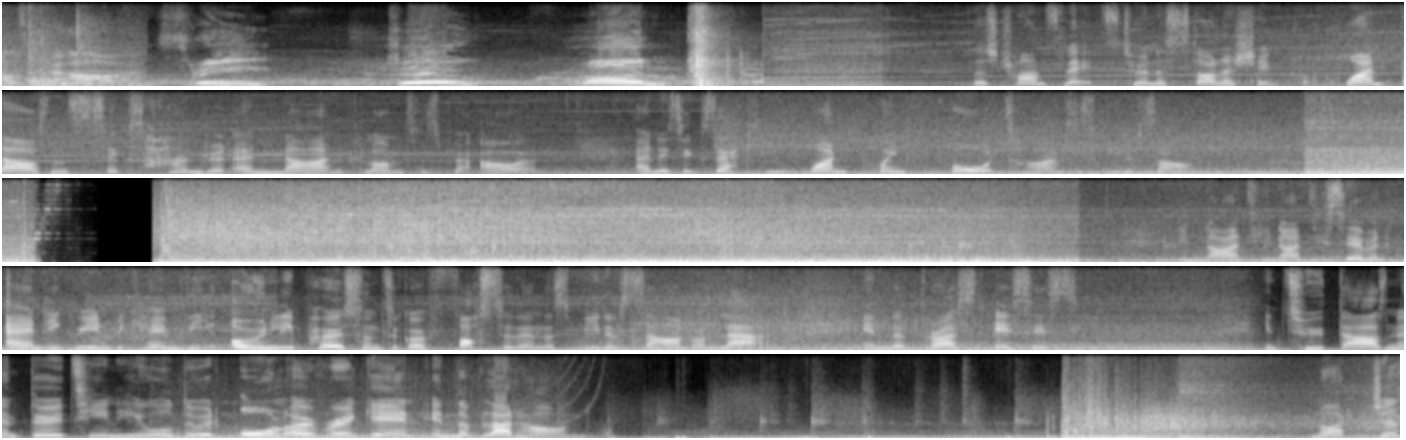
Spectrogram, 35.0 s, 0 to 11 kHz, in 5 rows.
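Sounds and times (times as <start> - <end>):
low sustained music tones: 3.8 - 11.9
loud rushing boom: 14.8 - 20.2, 33.2 - 34.6
jet engine roaring: 14.8 - 27.3.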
